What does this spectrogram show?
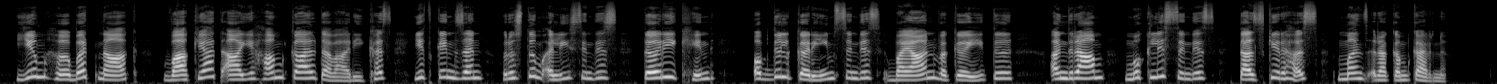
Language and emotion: Kashmiri, neutral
